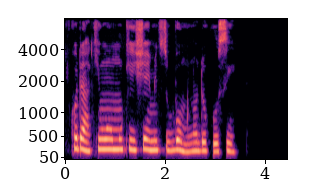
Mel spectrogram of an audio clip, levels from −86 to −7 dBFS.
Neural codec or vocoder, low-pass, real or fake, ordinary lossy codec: none; none; real; none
